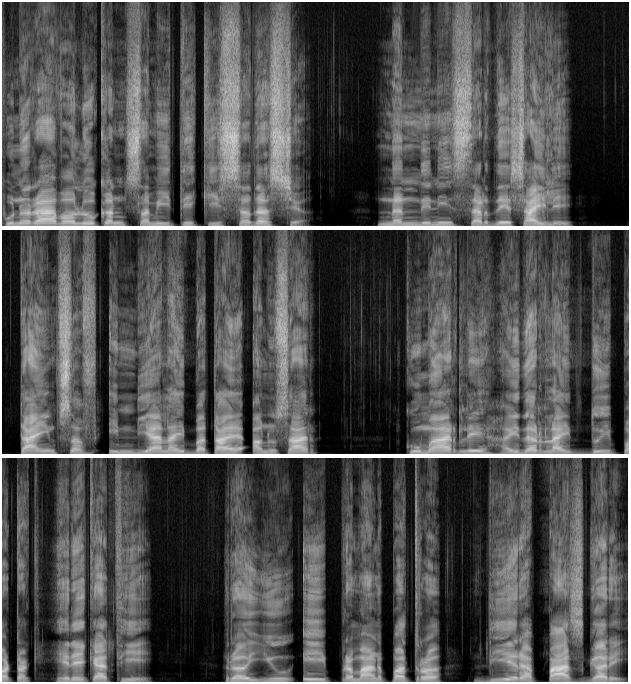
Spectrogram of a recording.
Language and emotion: Nepali, neutral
